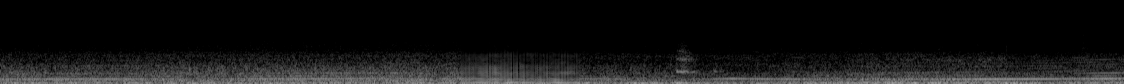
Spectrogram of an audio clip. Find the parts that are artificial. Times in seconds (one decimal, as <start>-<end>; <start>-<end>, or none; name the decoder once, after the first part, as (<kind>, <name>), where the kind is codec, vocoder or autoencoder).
4.6-5.8 (vocoder, Vocos)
